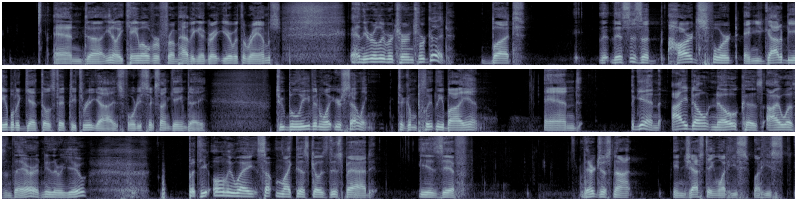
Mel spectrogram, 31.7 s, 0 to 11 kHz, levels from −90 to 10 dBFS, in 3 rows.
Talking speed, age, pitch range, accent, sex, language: 165 wpm, 50-69, 105-140 Hz, American, male, English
